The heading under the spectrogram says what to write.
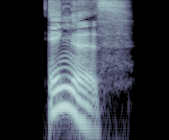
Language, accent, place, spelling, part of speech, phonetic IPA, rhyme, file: German, Germany, Berlin, enges, adjective, [ˈɛŋəs], -ɛŋəs, De-enges.ogg
- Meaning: strong/mixed nominative/accusative neuter singular of eng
